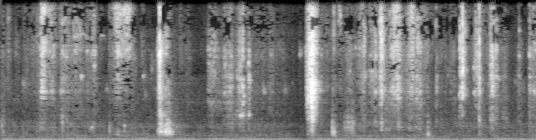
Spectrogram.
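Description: Scissors snip a small rectangle of fabric in a quiet room, with soft scattered cuts and rustles over a low steady hum, and one sharper snip near the middle.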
